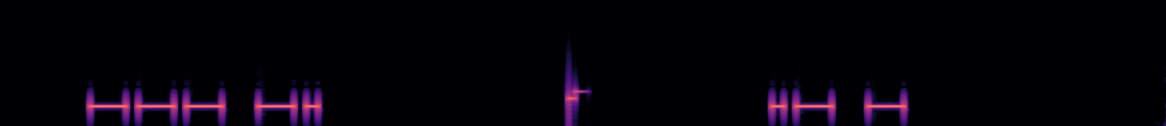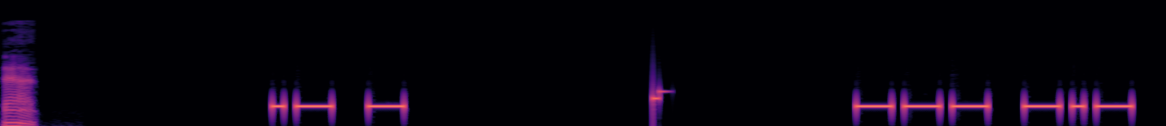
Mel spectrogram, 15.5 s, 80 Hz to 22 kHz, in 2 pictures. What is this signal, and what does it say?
Morse code, heard as a keyed tone, about 15 wpm, 700 Hz. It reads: ON AT AT OK
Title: Two Letter Words - 15wpm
